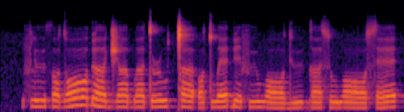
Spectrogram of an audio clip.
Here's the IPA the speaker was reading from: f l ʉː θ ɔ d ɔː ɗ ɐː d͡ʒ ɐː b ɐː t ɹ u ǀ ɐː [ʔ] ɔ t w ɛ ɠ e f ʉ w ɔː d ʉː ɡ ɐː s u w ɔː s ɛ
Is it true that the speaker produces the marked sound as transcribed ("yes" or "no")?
yes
